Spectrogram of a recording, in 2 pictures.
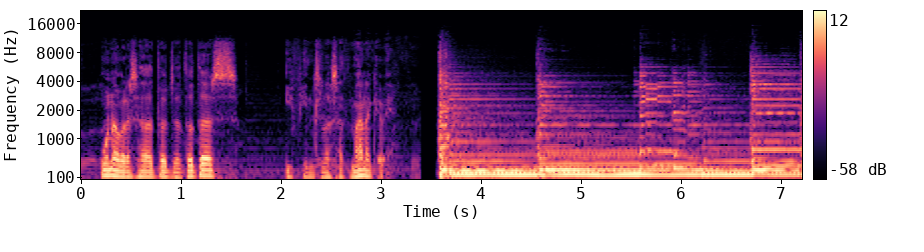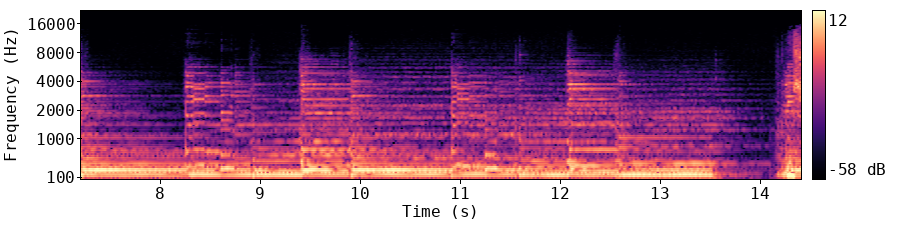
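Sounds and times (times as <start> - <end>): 
speech: 0.2 - 3.2
effects-laden electric guitar chords in a song intro: 3.6 - 14.4.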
